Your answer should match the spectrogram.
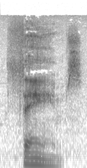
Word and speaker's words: Thames: So, Eric, it's official now on Foul Territory. Your last name is pronounced Thames.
